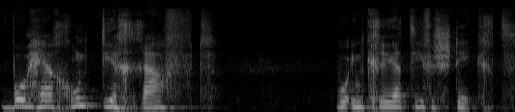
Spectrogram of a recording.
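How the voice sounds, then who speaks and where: A woman with a Swiss accent speaks at a very slow pace and a medium pitch, leaving long, frequent pauses. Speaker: preacher. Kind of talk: sermon.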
